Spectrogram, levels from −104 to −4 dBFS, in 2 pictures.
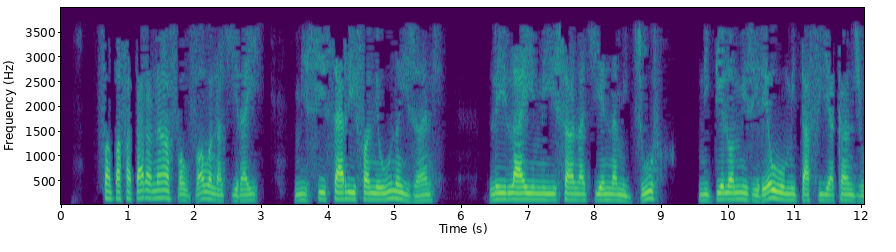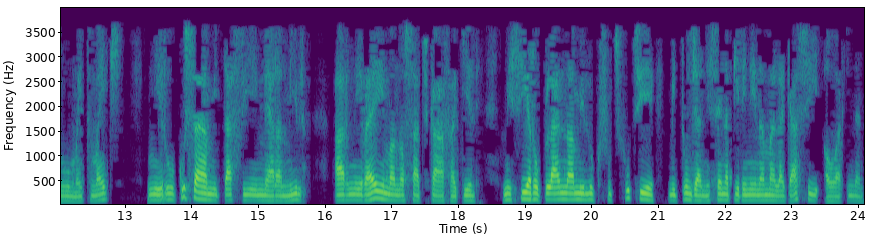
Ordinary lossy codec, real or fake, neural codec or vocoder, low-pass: MP3, 16 kbps; fake; codec, 16 kHz in and 24 kHz out, 0.9 kbps, LongCat-Audio-Codec, fine tuned four codebook decoder; 3.6 kHz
